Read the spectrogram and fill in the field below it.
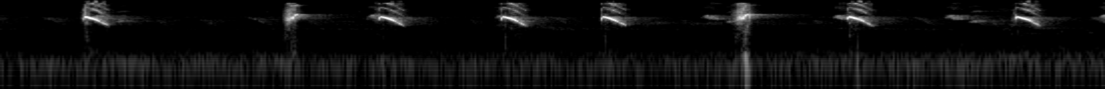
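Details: High, sharp, downward-slurred notes from a konin in molt, singing the 'tembakan' shooting style for training birds, delivered about every half second with a few fainter notes and a soft background hum.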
